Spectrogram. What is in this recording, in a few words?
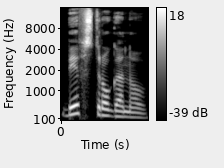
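"бефстроганов" Komi, female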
